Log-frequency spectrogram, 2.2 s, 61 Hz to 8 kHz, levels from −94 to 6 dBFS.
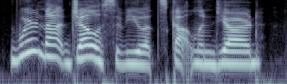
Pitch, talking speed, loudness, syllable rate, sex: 235 Hz, 225 wpm, -17 LUFS, 5.9 syllables/s, female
